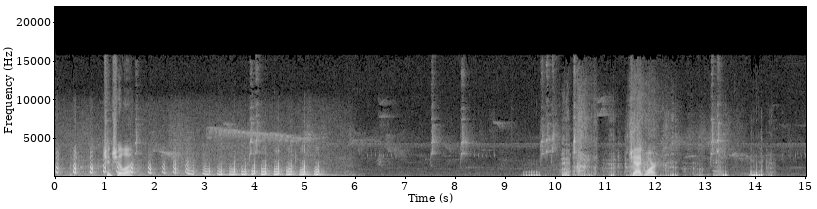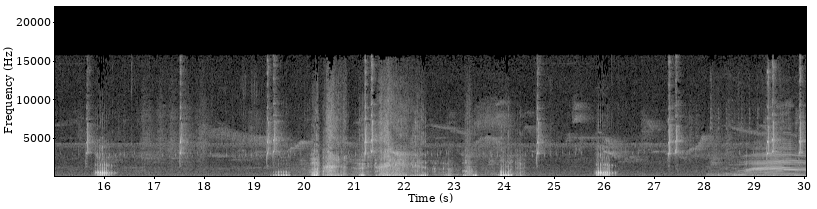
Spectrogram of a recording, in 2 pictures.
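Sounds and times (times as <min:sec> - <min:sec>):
jaguar growling: 0:09.3 - 0:14.4, 0:15.8 - 0:16.3, 0:19.3 - 0:24.4, 0:25.8 - 0:26.2.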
